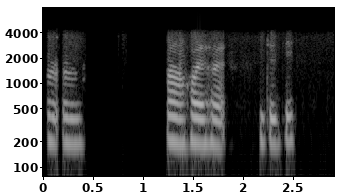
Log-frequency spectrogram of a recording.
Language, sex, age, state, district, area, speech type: Manipuri, female, 18-30, Manipur, Kangpokpi, rural, conversation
